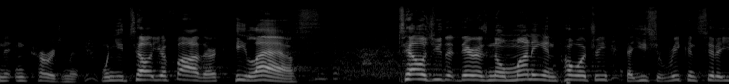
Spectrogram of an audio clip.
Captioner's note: laughter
